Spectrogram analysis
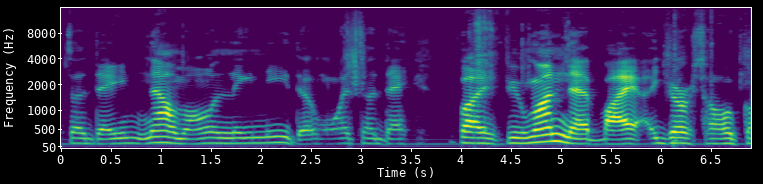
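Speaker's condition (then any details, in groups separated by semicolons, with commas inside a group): Neurological disability (takes dalfampridine)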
